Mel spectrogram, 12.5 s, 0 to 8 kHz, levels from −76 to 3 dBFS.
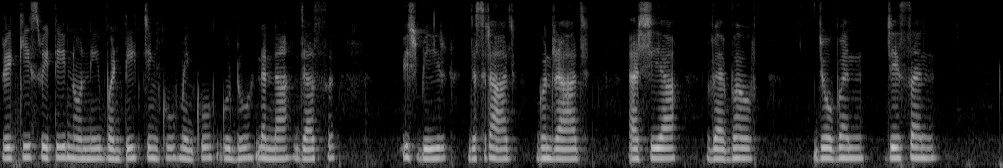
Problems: constant background noise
